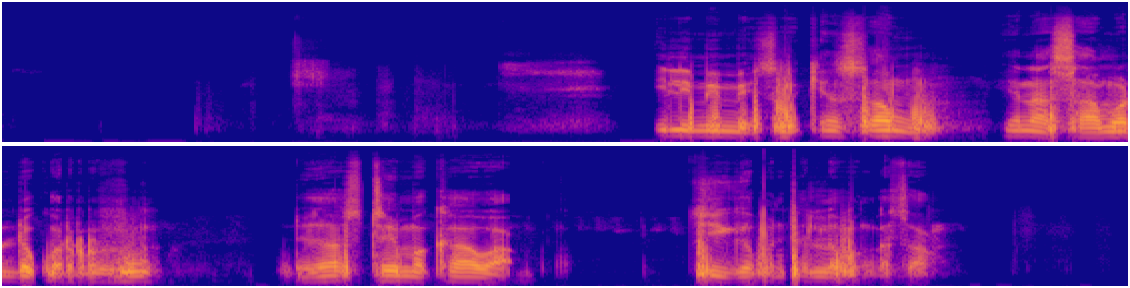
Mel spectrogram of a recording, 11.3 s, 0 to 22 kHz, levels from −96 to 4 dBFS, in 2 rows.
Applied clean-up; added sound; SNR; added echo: none; none; none; none.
